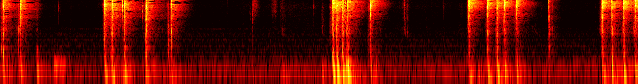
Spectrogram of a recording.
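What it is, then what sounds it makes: Plastic electric shaver. Fingers click and tap the head and guard of a plastic electric shaver. Bright, dry plastic clicks come in quick clusters separated by short pauses, each one dying away almost instantly.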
